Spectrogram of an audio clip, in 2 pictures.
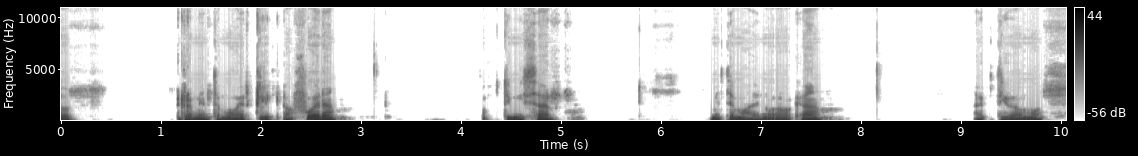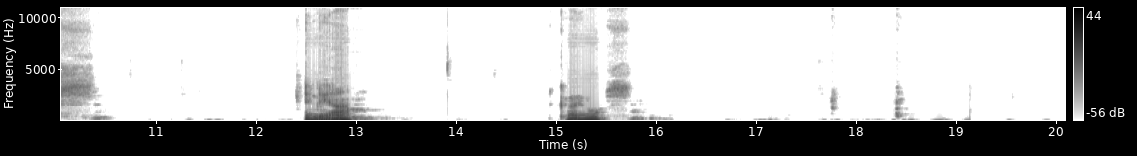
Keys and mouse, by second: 1.9 e, 2.6 click, 4.8 click, 7.0 click, 9.3 click, 10.5 click, 11.3 alt+click, 12.7-13.7 typing, 14.9 alt+click.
